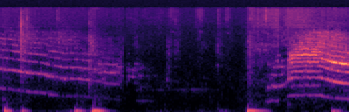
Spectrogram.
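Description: A very big female cat meows loudly, a drawn-out cry, then a short pause before a second, rising meow. Nobody talks over it.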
